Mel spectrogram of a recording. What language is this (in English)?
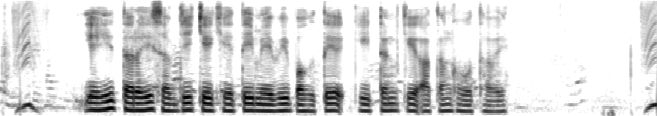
Bhojpuri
